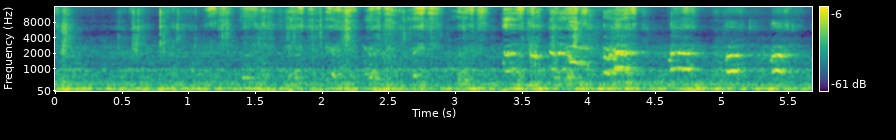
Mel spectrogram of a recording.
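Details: Boston Terrier puppies from a litter of two, born to Lily and Lil Red, playing: thin, high whimpering notes rise and fall in short bursts during the second half, over a steady low electrical hum.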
